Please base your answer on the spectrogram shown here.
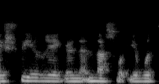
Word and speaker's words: Spielregeln: How's the pronunciation? Spielregeln.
